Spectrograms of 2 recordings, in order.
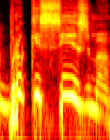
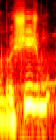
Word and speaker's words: bruxismo: Ah, Felipe, a pronúncia correta é bruxicismo. É, não era. A língua é viva e quem manda são os falantes. E se a gente fala bruxismo, agora é bruxismo e acabou.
